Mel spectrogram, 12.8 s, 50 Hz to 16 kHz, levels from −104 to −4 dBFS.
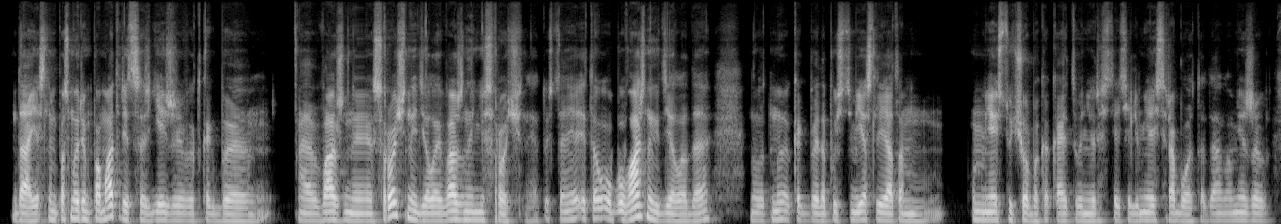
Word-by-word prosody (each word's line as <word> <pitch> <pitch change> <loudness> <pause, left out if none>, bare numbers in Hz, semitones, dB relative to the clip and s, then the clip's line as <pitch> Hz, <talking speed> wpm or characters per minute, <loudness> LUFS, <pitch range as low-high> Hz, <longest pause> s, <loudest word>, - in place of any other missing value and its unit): Да, 115 -1 +5
если 115 +5 0
мы 130 - -1
посмотрим 140 -1 +2
по 135 - +3
матрице, 135 -6 +3
есть 120 +1 0
же, 115 0 -2
вот, 115 0 -6
как 115 -1 -5
бы, 105 0 -2 0.3
э, 115 -2 0
важные 115 -1 +2
срочные 155 - +4
дела 115 0 +2
и - - +2
важные 130 +1 +3
несрочные. 115 -3 -2
То 115 - -15
есть, 140 - -10
э, - - -1
это 145 +2 -1
оба 140 -4 +1
важных 150 0 +5
дела, 110 -2 0
да. 115 +6 -2 0.4
Ну, 120 - -5
вот 115 - -7
мы, 130 0 -2
как 120 -1 -6
бы, 115 -1 0
допустим, 120 +2 -3
если 130 0 +1
я, 115 -1 +4
там, 115 0 -3
м, 110 +3 -10 0.3
у 130 - -3
меня 125 -1 +2
есть 125 0 -1
учеба 120 -2 -1
какая-то 115 0 -4
в - - -1
университете 110 0 -4
или 115 - -4
у - - -3
меня 120 0 +1
есть 115 0 -3
работа, 110 -2 -3
да, 115 +1 -5
но 115 0 -7
мне 120 0 -1
же 115 -1 -3
120 Hz, 245 wpm, -24 LUFS, 115-130 Hz, 0.4 s, Да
